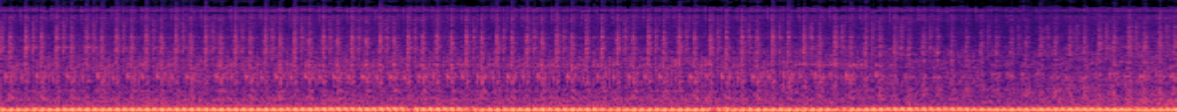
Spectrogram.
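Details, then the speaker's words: Car engine that ingested water (hydrolocked) and was restarted: loud heavy idle with deep uneven thumping; a really bad rod knock, engine considered done for. "that was uh very loud here hold this real quick that sounds like a really bad knock yeah let me listen to it a little closer i did not sound healthy"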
